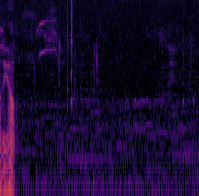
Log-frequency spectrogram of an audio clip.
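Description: A hen clucks close by.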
